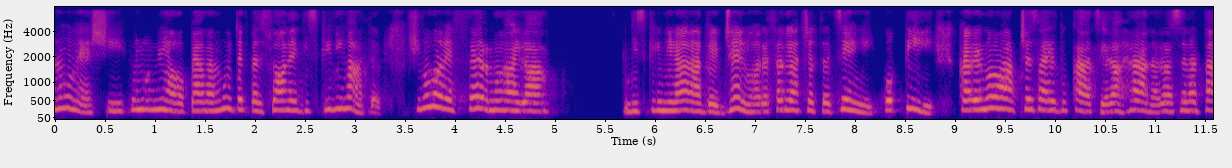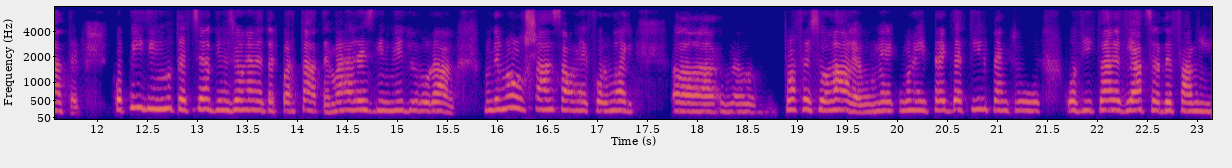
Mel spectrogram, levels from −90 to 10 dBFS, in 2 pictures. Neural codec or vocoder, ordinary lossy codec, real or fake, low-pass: codec, 16 kHz, 1 kbps, FreqCodec, smaller model; none; fake; 7.2 kHz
